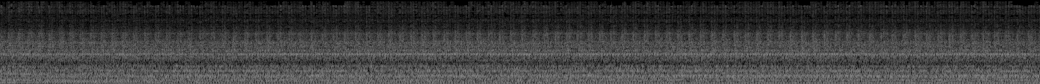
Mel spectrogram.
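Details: 2019 Hyundai Tucson 2.0L Nu I-4, 21K miles, full synthetic 5W-30, cold start after sitting 3+ days: busy fast light ticking over engine hum that goes away once warm; cause unknown.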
